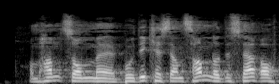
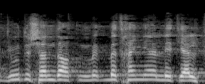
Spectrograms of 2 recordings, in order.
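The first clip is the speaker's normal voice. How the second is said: a lightly raised, eager director's voice; coaxing the new hire, a bit higher; eager zoo director; 7 semitones higher than usual. Acted. Zoo director pleads with jobless man. (ivrig dyreparkdirektør, litt lysere stemme)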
